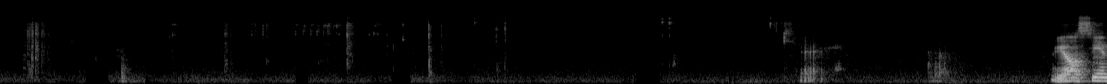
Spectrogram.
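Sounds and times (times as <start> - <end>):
keyboard typing: 2.2 - 5.2.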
